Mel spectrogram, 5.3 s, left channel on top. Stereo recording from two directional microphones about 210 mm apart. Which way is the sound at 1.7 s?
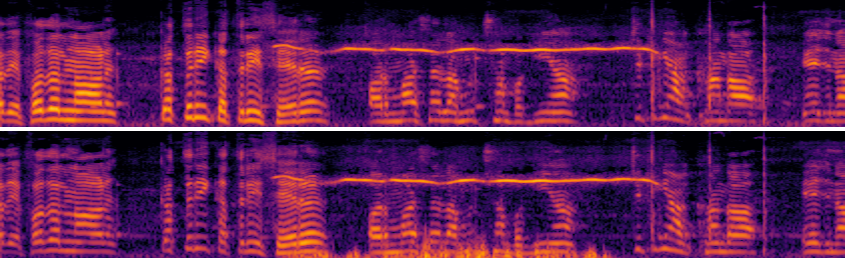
Centre (ahead or behind).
